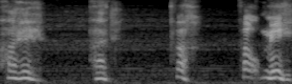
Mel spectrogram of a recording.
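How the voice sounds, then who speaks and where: The speaker whispers. It is a put-on character voice. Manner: whispering, weak.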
